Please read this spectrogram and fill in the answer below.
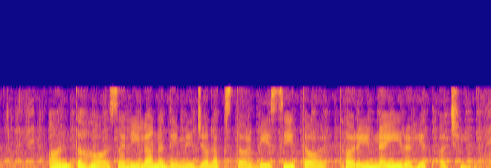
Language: Maithili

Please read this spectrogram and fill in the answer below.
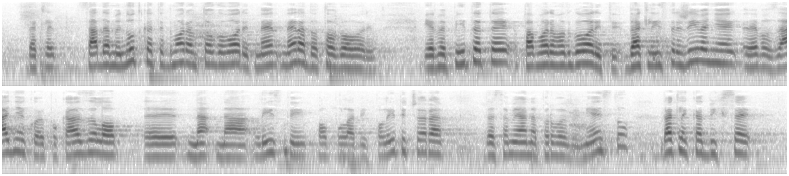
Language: Croatian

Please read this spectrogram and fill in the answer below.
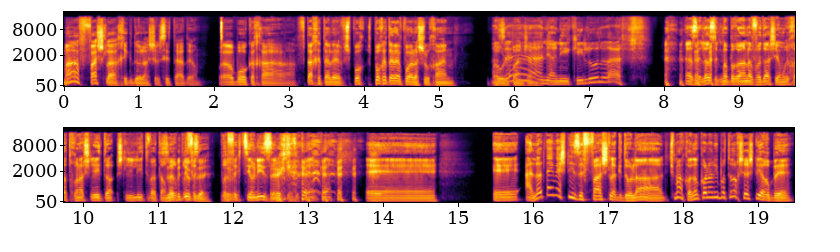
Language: Hebrew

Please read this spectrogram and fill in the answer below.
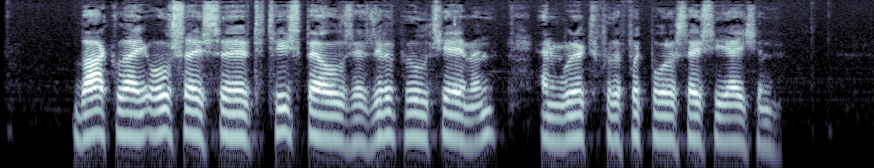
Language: English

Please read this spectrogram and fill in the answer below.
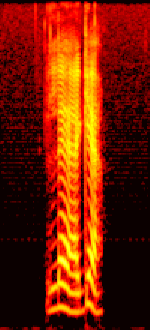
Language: Swedish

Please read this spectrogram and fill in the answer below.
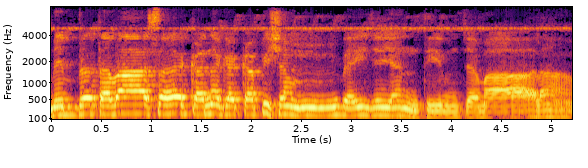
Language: Hindi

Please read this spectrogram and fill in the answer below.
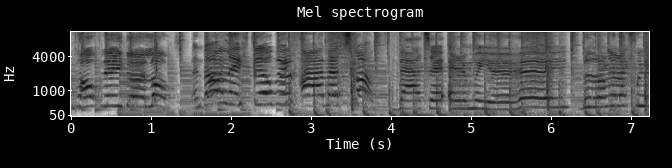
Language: Dutch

